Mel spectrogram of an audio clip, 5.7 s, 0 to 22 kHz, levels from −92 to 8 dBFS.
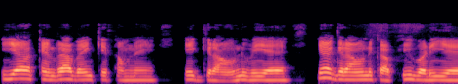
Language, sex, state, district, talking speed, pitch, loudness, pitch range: Hindi, male, Bihar, Lakhisarai, 145 wpm, 150 Hz, -17 LUFS, 135-160 Hz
